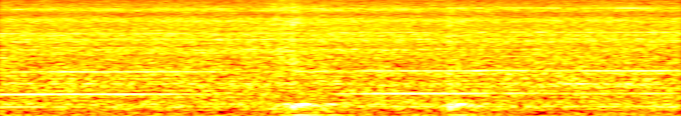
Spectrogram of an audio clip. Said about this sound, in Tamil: நம்ம பீட் பண்ணிட்டு இருக்கோம்ல, உங்களுக்கு சவுண்டு கேட்குமான்னு எனக்கு தெரியல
